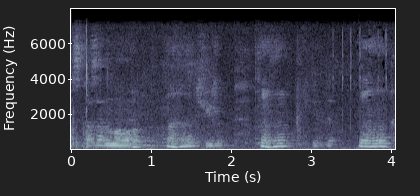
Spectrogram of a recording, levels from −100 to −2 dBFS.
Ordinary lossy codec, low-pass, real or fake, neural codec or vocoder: AAC, 32 kbps; 7.2 kHz; real; none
